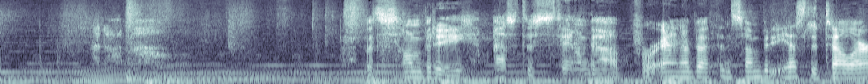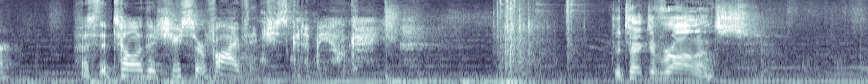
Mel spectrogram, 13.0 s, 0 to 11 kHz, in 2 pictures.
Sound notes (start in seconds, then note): 10.2 door opens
